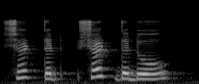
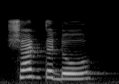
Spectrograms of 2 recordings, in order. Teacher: while giving commands, you should use falling tone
